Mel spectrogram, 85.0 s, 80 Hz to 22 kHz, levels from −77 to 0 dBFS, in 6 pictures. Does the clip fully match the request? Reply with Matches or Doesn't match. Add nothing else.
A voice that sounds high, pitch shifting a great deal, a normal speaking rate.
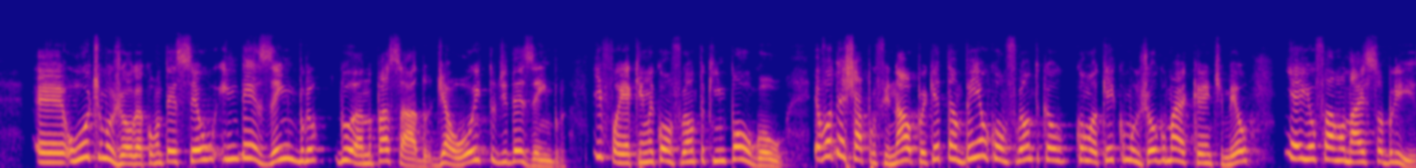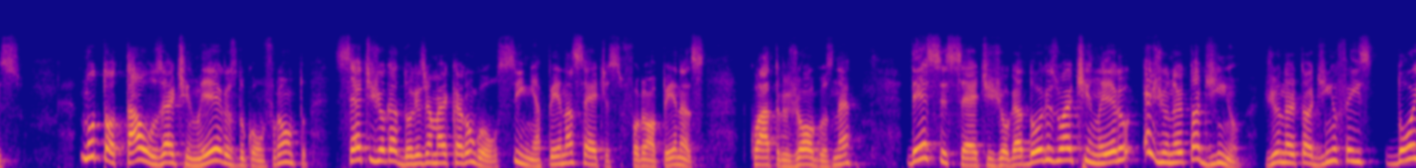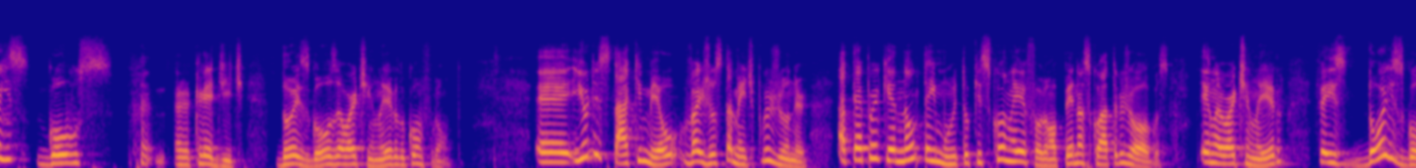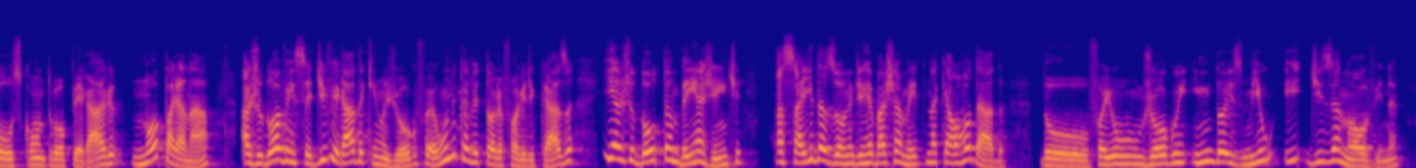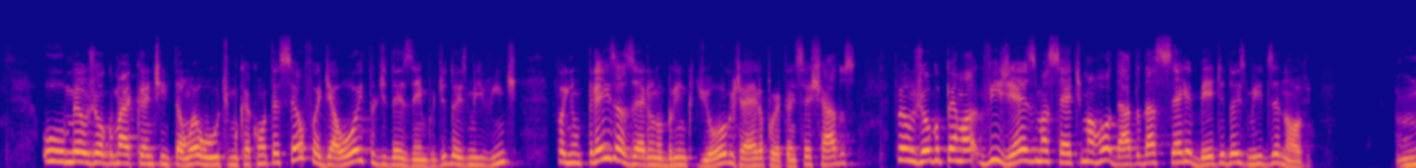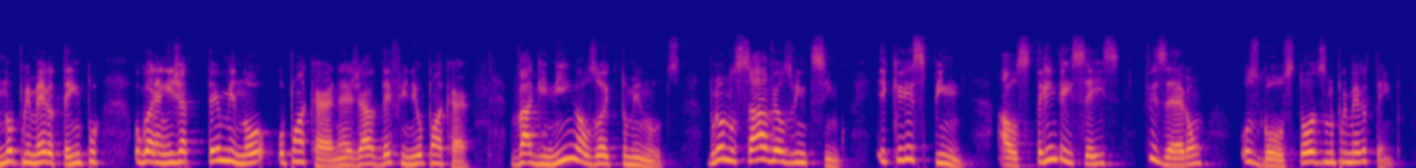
Matches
